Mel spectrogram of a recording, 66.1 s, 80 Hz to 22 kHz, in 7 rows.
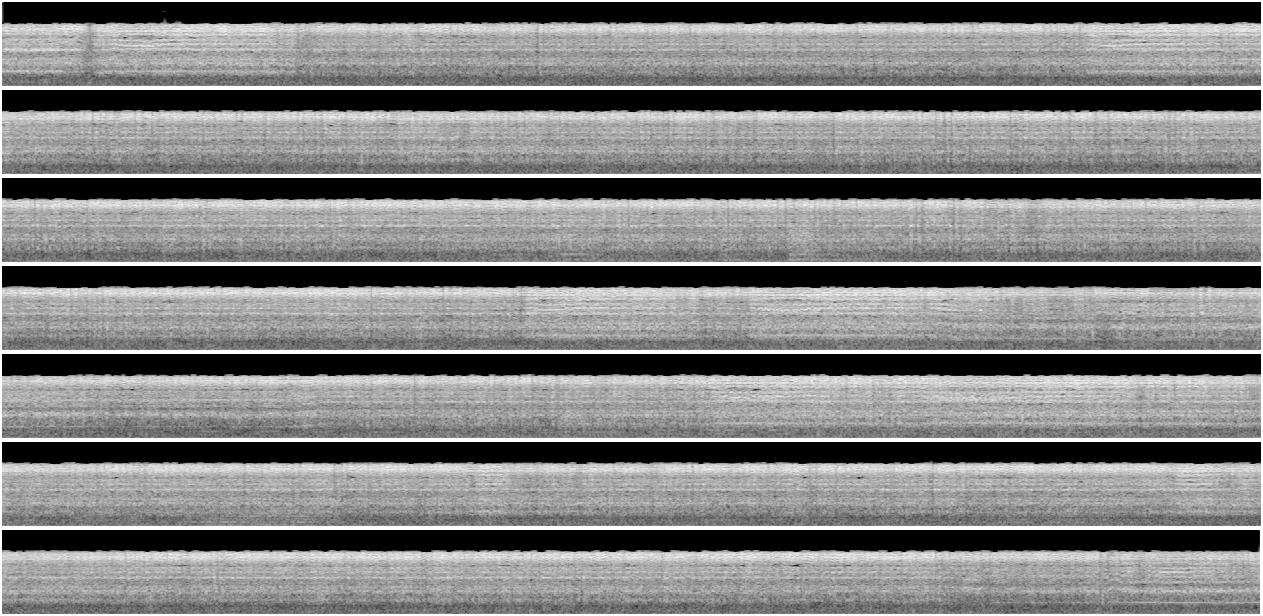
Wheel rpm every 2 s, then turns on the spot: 200, 200, 200, 200, 200, 200, 200, 200, 200, 200, 200, 200, 200, 200, 200, 200, 200, 190, 160, 160, 190, 200, 190, 200, 200, 200, 200, 200, 200, 200, 200, 190, 170.
none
